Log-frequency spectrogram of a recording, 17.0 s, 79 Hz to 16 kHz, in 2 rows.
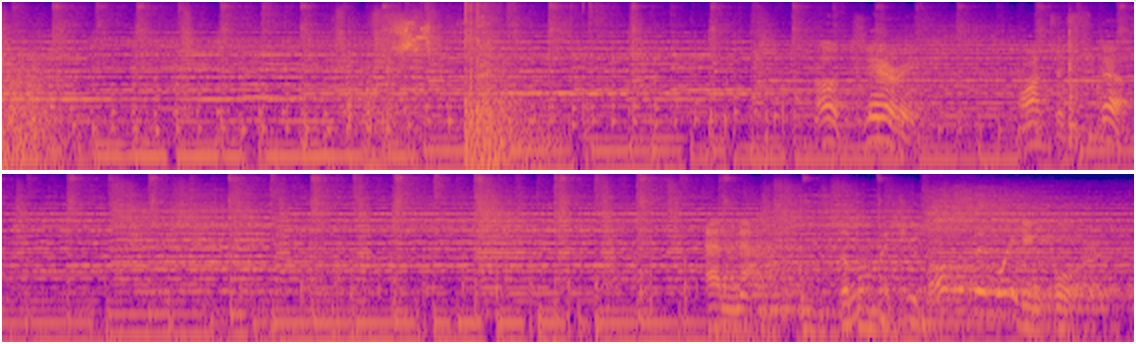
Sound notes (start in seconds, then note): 2.3 screeching shoes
